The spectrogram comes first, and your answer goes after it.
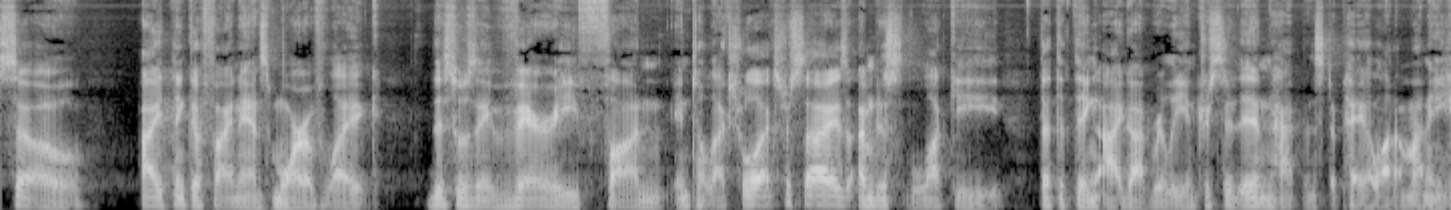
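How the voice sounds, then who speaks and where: Speaking with a General American accent in a plain, everyday voice, a man keeps a moderate pace, medium pitch and ordinary pitch variation. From US Pacific Northwest (Seattle area, Redmond). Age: 20s. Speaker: business owner, former private equity investor. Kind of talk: interview.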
